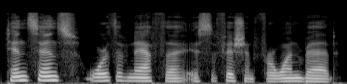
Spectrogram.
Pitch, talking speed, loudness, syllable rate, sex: 160 Hz, 175 wpm, -19 LUFS, 4.3 syllables/s, female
